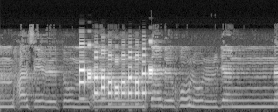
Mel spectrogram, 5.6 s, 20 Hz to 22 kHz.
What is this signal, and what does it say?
Multi-frequency trunk signalling (R1, as on North American trunks), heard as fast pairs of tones, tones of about 70 ms. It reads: KP 045212427 ST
